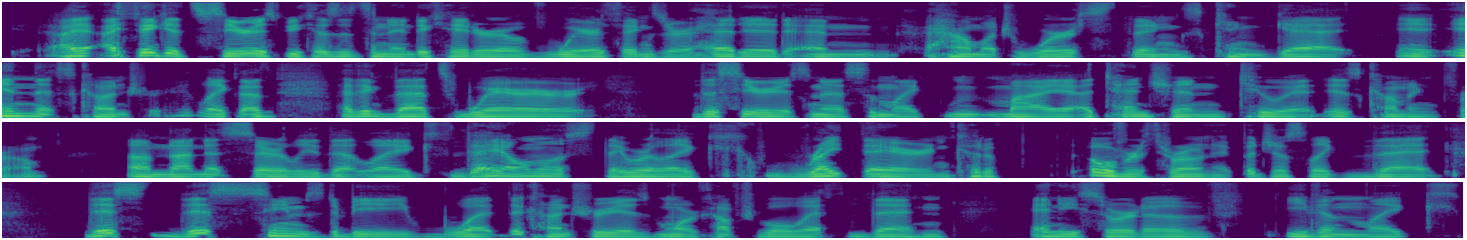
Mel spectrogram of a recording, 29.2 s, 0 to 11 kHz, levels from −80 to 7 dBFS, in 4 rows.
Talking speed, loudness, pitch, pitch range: 165 wpm, -22 LUFS, 115 Hz, 110-125 Hz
